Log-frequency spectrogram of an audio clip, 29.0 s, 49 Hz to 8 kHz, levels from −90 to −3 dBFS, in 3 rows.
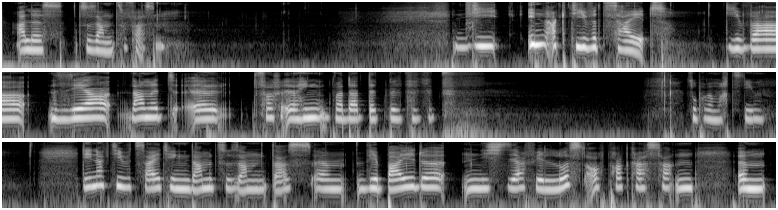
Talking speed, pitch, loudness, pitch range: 80 wpm, 225 Hz, -22 LUFS, 215-245 Hz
